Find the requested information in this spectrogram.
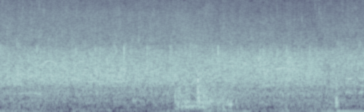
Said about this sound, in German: dafür einen kleinen Applaus für deine, also.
